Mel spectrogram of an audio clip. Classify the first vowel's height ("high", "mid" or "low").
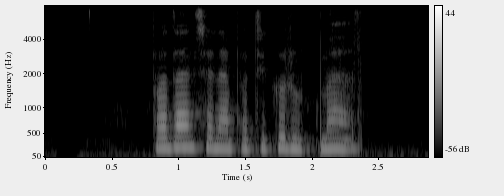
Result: mid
